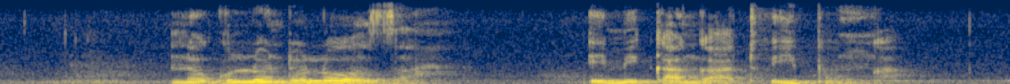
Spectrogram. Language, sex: Xhosa, male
